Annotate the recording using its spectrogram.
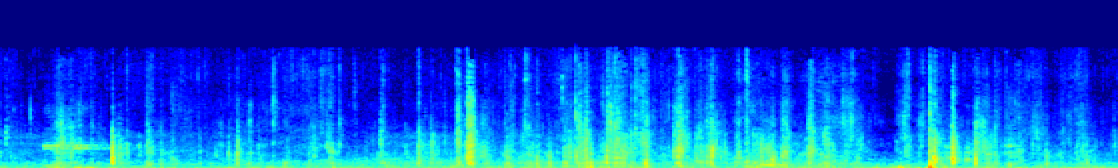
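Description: Ball kicks and running footsteps of a football kickabout on an asphalt court: scattered short taps and scuffs, with one sharp kick about seven seconds in as the loudest sound and a smaller one near the start.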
